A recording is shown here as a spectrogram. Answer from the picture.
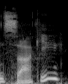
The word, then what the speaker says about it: Psaki: Jen Psaki? – Yeah. Is that her last name? – Yeah. – I thought it started with a P. – There's silent P's in our language, Kyle.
